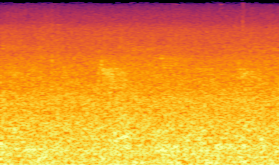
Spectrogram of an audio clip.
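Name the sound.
river water flowing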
